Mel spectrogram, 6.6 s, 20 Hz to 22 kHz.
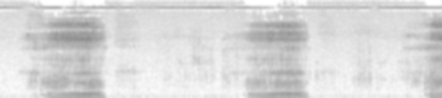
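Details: Person snoring through a long night: loud, low, fluttering snores on each breath in, about 20 breaths a minute, with quiet pauses between.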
